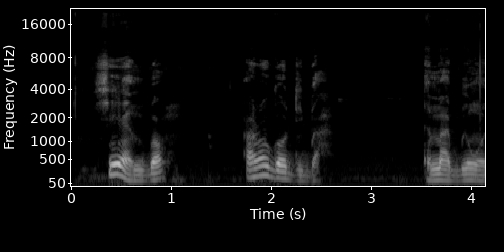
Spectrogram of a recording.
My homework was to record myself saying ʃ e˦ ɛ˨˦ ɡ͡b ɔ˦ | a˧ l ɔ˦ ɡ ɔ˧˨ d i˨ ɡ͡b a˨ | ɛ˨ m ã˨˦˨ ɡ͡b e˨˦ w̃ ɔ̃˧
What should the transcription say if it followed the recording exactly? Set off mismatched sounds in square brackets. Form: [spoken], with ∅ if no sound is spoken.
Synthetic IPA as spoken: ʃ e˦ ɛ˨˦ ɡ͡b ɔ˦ | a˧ [ɾ] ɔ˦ ɡ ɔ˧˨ d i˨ ɡ͡b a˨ | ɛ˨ m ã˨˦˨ ɡ͡b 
